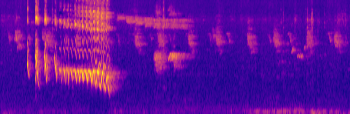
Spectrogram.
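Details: Male black-naped oriole, 'teler' song used to prompt other birds to sing: staccato falling notes run into a short rolling trill, then quieter whistles and a low hum fill the remaining seconds.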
